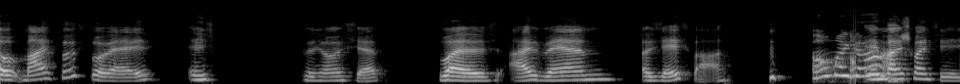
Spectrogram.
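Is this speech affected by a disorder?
Yes: tongue cancer; stage four tongue carcinoma, half tongue removed.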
